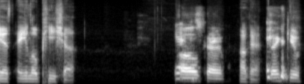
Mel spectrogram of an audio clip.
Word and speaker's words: alopecia: alopexia. So I just You said it added, right just now. The correct way to say is alopecia.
